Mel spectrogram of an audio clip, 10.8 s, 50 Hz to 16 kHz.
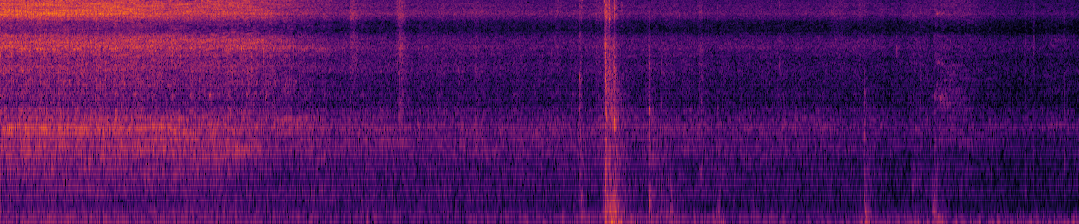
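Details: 2008 GMC Sierra 5.3L V8 idling with a low, uneven lope and white smoke, misfiring on cylinders 1, 4, 6 and 7 because collapsed valve lifters keep valves from opening; no knocking. Fix: replace lifters, block cylinder deactivation, retune.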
